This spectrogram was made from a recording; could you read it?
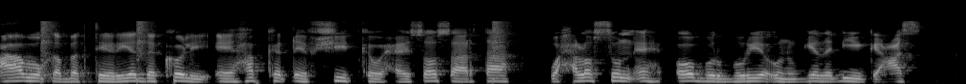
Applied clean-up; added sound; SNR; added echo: none; Hi-hat; 15 dB; none.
